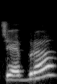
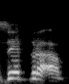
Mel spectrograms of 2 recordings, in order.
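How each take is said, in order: First: "zebra" as JEB-ra; "zebra" with J for Z, rising; wrong pronunciation. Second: "zebra" as ZEB-ra, buzzing Z; "zebra" with Z, falling; correct pronunciation. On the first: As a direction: start "zebra" with a J sound. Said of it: "It's not zebra". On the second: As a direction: start "zebra" on a true Z. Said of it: "Z, Z sound". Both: Shown as a demonstration.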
